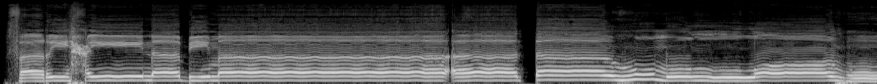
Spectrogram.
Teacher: Kalimah Allah ni kita kena baca dengan taghliz, tebal. Sebab apa? Sebab kalimah Allah sebelumnya terdapat baris hadapan.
